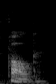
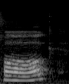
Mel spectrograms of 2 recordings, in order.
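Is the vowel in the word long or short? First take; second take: short; long. First: The vowel is kept short. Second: The vowel is drawn out long. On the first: The speaker calls it right. "Shorter, just fog" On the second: The speaker calls it wrong. "not fog"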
